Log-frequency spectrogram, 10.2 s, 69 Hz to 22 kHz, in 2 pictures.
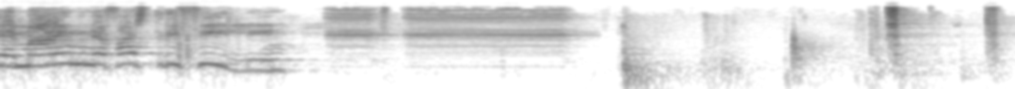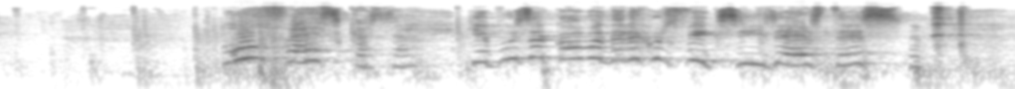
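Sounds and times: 
speech: 0.0s - 1.8s, 6.2s - 10.0s
electric door buzzer: 1.6s - 3.2s.

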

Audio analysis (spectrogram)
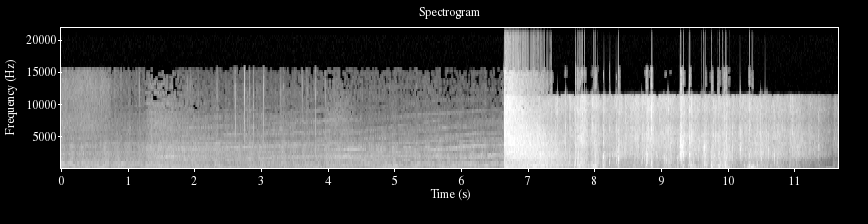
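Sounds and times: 
sudden loud explosion: 6.6s - 8.8s
rumbling crackling and splintering debris: 6.7s - 11.6s.

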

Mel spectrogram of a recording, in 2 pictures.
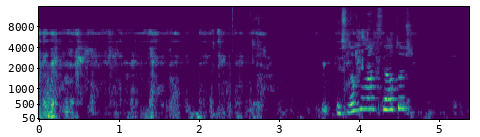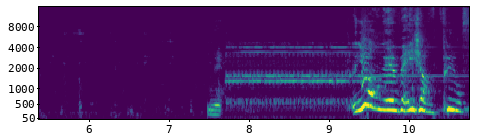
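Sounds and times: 
speech: 3.8s - 4.8s, 7.5s - 7.8s, 9.3s - 10.7s
steady electronic ringing tone: 7.7s - 10.7s.

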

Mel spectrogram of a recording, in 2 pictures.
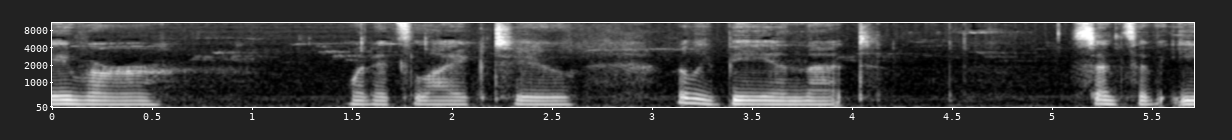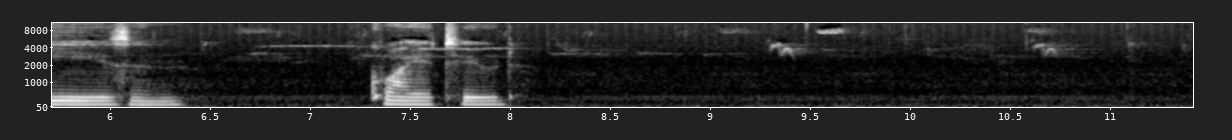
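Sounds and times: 
speech: 0.0s - 0.7s, 1.5s - 4.2s, 5.1s - 6.5s, 7.3s - 8.1s
birds chirping softly: 0.0s - 11.4s.

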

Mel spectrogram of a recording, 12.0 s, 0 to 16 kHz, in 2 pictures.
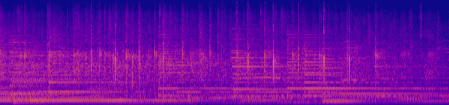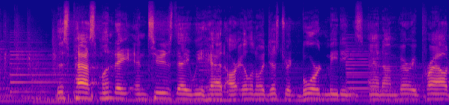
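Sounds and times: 
audience clapping: 0.0s - 7.6s
sustained organ-like chords droning: 0.0s - 11.9s
speech: 6.8s - 11.9s.

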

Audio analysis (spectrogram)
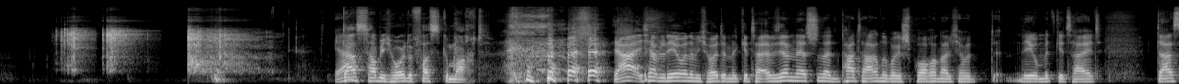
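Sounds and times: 
toy gun sound effect set off by pressing its button: 0.6s - 2.8s
speech: 3.4s - 11.7s
laughter: 5.0s - 6.6s.

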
